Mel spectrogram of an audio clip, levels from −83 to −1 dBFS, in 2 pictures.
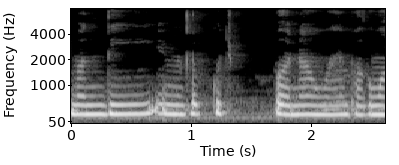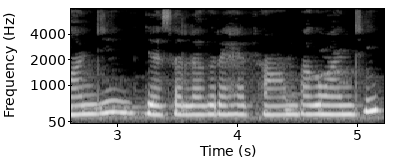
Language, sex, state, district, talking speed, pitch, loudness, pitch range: Hindi, female, Chhattisgarh, Kabirdham, 185 wpm, 240 Hz, -16 LUFS, 235-250 Hz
